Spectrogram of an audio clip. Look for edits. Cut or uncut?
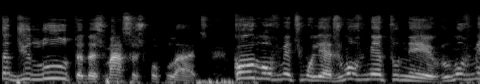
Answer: uncut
